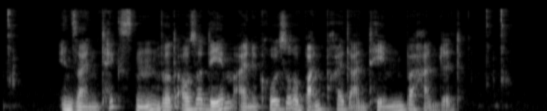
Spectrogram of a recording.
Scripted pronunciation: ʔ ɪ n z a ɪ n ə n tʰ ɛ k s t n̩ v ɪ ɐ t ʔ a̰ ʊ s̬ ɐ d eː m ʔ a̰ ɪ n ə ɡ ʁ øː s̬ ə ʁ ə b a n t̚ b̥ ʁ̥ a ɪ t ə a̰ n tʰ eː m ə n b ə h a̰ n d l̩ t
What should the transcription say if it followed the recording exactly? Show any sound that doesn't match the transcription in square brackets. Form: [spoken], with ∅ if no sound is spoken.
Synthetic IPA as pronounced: ʔ ɪ n z a ɪ n ə n tʰ ɛ k s t n̩ v ɪ ɐ t ʔ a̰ ʊ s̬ ɐ d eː m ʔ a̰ ɪ n ə ɡ ʁ øː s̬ ə ʁ ə b a n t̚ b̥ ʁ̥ a ɪ t ə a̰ n tʰ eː m ə n b ə h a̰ n d l̩ t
